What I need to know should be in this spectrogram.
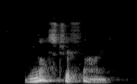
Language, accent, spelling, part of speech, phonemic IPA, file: English, Southern England, nostrify, verb, /ˈnɒs.tɹɪ.faɪ/, LL-Q1860 (eng)-nostrify.wav
- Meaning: 1. To nostrificate; to grant recognition to a degree from a foreign university 2. To adopt, accept, or include as part of one's own culture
